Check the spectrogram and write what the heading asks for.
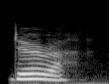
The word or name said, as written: dhurra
